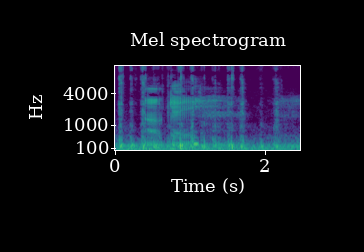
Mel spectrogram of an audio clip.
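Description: Plastic scratcher scraping the coating off a scratch-off lottery ticket in quick repeated strokes, over a low steady hum.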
